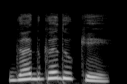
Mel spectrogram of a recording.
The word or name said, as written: ಗದ್ಗದುಕೆ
